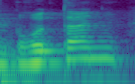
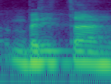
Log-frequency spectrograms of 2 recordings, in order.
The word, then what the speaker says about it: Bretagne: a le e au début voilà donc la prononciation c'est Bretagne mais à cause de euh britanne qui j'ai déjà vu britagne j'ai déjà vu Bretagne avec eu u mais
